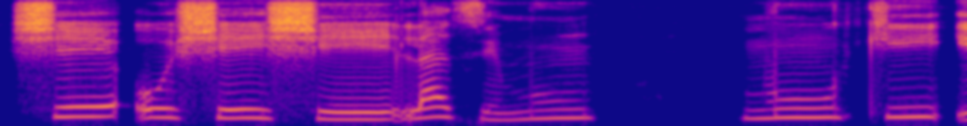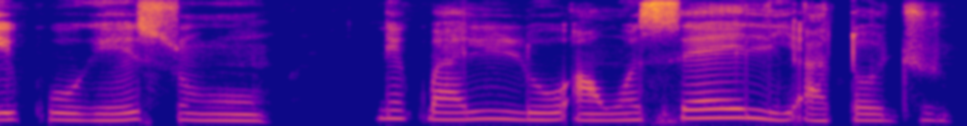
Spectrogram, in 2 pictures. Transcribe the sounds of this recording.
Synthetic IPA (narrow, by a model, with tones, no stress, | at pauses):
ʃe˦o˦ʃe˧˦˨ʃe˧la˦ti˧mũ˦ | mũ˦kʰi˦i˦˨ko˨ɾɛ˨˦sũ˦˨w̃ɔ̃˨ | nĩ˦k͡pa˧li˦lo˧ʔa˦˨w̃ɔ̃˧sɛ˦li˨a˨tɔ˧d͡ʒu˨˦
